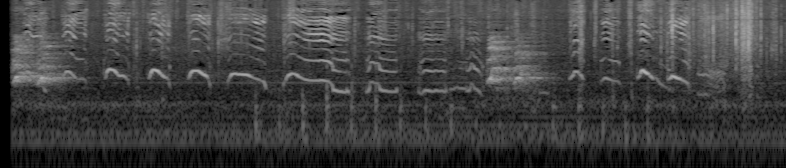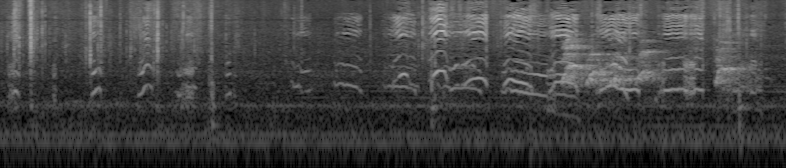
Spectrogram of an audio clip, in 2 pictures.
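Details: Flat-coated Retriever puppies, littermates, whining in a rapid series of short, high, bending whimpers, many overlapping, with a steady low hum underneath and a person laughing.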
